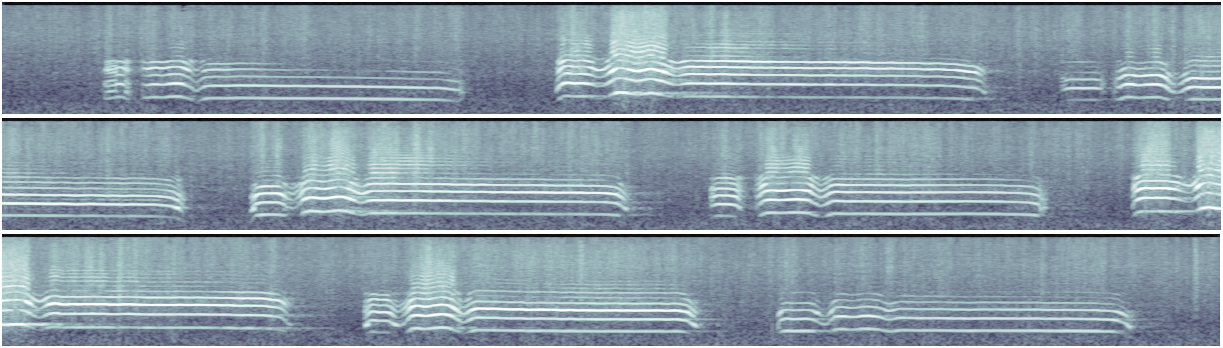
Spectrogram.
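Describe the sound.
A human voice imitates a rooster crowing, repeating about eight loud, drawn-out cock-a-doodle calls at a steady pace with short pauses between them.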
